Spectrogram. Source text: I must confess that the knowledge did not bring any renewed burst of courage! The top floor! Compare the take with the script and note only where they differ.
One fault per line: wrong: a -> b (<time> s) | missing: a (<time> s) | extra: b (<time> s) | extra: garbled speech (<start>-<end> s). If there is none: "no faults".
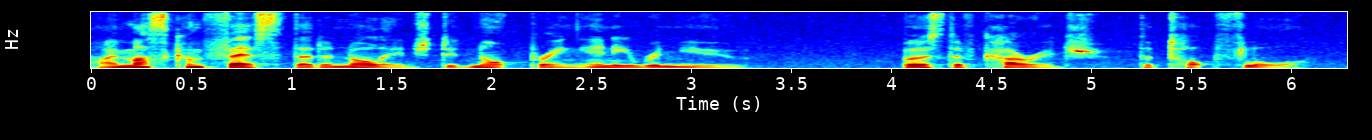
wrong: the -> a (1.1 s)
wrong: renewed -> renew (2.7 s)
